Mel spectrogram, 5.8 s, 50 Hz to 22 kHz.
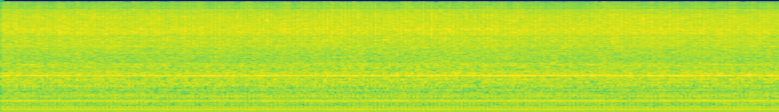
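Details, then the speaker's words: New Champion 7500 watt dual-fuel generator on first run after setup, heard from about 10 feet: steady, even, moderately loud drone at constant speed, smooth firing beat, no knocks or misses; normal running. "We'll check the oil, and the sound you're hearing is from approximately 10 feet away. Not super loud, but it's also not the quietest."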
